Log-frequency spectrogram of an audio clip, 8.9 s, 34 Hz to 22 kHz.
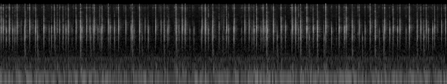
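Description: Fingertips type steadily on a Shortcut Studio Bridge75, a 75% mechanical keyboard with a cream aluminum case and dark purple PBT plastic keycaps. It produces a fast, continuous stream of short, crisp clacks centered around 2.4 kHz with bright upper edges. Each keystroke stops almost instantly, with very little low end and no lingering ring.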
